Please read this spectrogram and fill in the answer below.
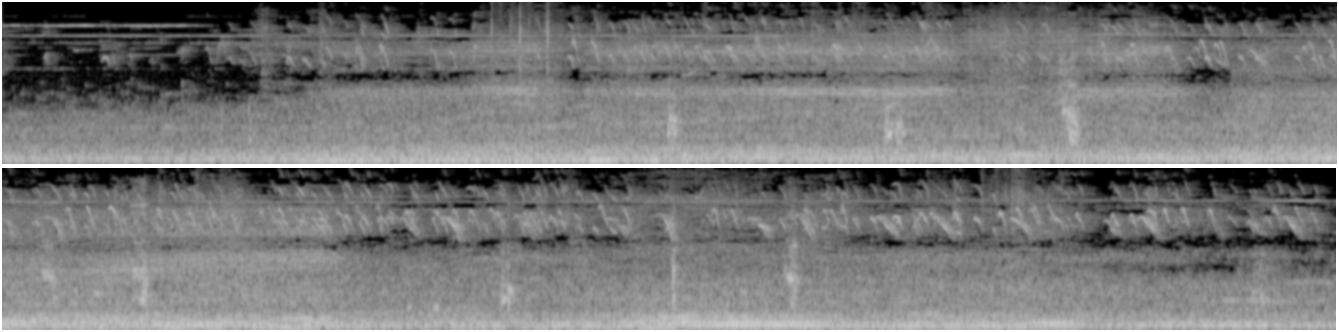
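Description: Chickens clucking now and then in short single notes, over small birds chirping steadily in the background, with a low rumble throughout.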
